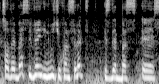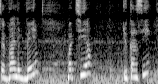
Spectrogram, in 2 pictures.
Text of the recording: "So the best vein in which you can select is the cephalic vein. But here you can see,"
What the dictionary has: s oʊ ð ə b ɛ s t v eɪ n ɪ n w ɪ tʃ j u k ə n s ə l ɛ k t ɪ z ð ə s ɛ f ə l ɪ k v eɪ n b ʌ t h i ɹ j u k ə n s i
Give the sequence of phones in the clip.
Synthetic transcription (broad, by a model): s oʊ ð ə b ɛ s t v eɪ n ɪ n w ɪ tʃ j u k ə n s ə l ɛ k t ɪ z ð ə s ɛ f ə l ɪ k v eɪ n b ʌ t h i ɹ j u k ə n s i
